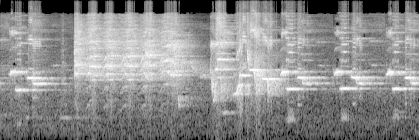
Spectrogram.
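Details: Samyong singing, recorded as master material for training songbirds: whistled descending phrases broken by a burst of harsh, noisy squawking in the middle, then the clear whistles resume.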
